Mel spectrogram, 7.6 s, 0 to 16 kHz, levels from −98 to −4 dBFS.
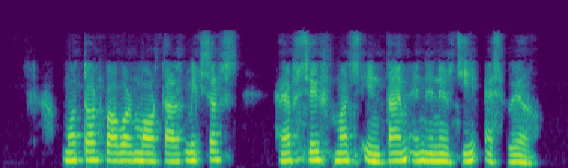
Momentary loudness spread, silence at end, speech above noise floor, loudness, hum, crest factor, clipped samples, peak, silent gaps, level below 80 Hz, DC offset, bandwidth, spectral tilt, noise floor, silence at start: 8 LU; 0.4 s; 38 dB; -17 LUFS; none; 16 dB; under 0.1%; -2 dBFS; none; -54 dBFS; under 0.1%; 7.6 kHz; -7.5 dB/octave; -54 dBFS; 0.6 s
